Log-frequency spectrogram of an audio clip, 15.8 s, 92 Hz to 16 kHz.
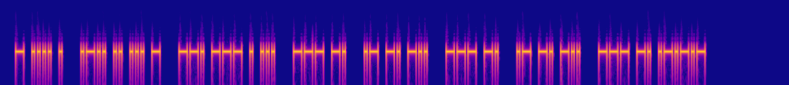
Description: Morse code, heard as a keyed tone, about 22 wpm, 700 Hz. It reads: THE LIST GOES ON AND ON AND ON.
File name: practice / 22wpm / Sentences with 8-Word Phrases - 22wpm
